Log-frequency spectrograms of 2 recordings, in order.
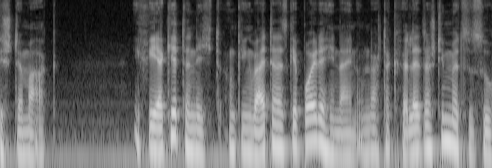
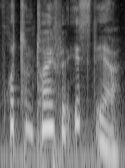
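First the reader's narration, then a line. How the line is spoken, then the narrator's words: Whispered. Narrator (German): Brandon flüstern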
